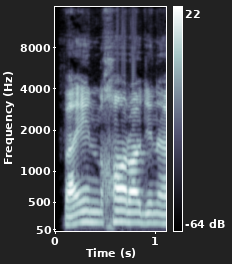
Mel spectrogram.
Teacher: نون ساکن کے بعد خا ہے، حروف حلقی ہے تو یہاں پر غنہ نہیں کریں گے، آواز ناک میں نہیں چھپائیں گے ، را کے اوپر زبر ہے، را کو موٹا کرنا ہے،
